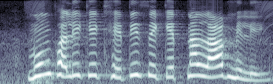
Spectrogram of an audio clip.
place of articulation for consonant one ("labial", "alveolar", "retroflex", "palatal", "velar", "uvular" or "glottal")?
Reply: labial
